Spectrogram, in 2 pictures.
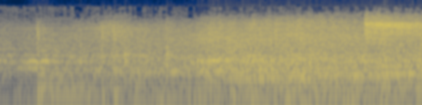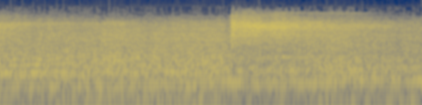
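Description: A subway train rumbles loudly beside a platform, with steady mechanical roar, a hissing brake release and rising high-pitched whine as it moves.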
